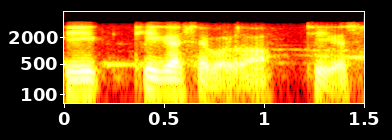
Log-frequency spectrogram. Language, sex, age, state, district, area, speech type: Assamese, male, 18-30, Assam, Kamrup Metropolitan, urban, conversation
